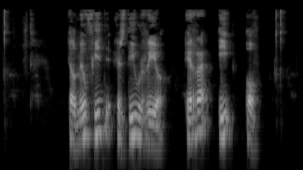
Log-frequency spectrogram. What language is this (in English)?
Catalan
